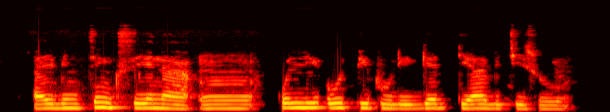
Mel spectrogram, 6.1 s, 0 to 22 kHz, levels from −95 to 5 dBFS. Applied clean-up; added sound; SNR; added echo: none; none; none; none.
